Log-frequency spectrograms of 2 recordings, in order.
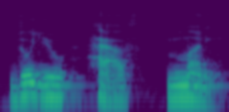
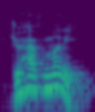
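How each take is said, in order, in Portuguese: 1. "Do" e "you" são falados como palavras separadas. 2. "Do you" é fundido em um som rápido só. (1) "você pode falar separado" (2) "você poderia emendar na fala"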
